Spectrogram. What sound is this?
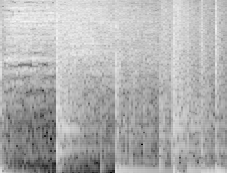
drum roll
deathstep, drum, fill, roll, barron, dubstep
